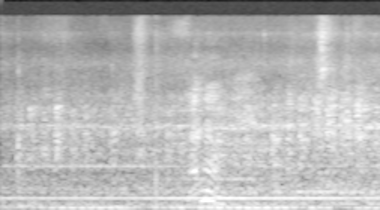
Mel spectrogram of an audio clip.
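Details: Belgian Malinois named Ronda, hungry and pestering for attention: rapid rhythmic panting with a short, soft rising whine near the middle, over a steady low mechanical hum like an engine.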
